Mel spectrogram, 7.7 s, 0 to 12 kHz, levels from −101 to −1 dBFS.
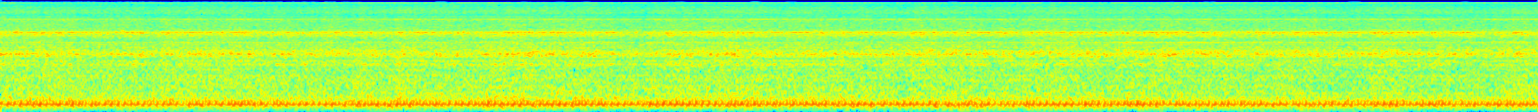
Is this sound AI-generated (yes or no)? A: no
